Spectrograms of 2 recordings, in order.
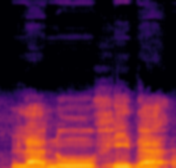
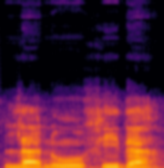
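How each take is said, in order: First: "লানু ফি দা" আলাদা আলাদা অংশে, ধীরে; "লানু", "ফি", "দা" তিন টুকরো করে ধীরে বলা; বানান শেষে জোড়া দেওয়া. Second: "লানুফিদা" এক টানে ধীরে, স্পষ্ট উচ্চারণে; "লানুফিদা" পুরো শব্দ একসাথে ধীরে পড়া; রিডিং পড়া. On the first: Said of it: "আমি বানানগুলো করব". (বানান শেষে "লানু ফি দা" টুকরো টুকরো করে ধীরে) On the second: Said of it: "এটা আমি রিডিং পড়ব". (বানান নয়, রিডিং হিসেবে "লানুফিদা" ধীরে) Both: Shown as a demonstration.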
